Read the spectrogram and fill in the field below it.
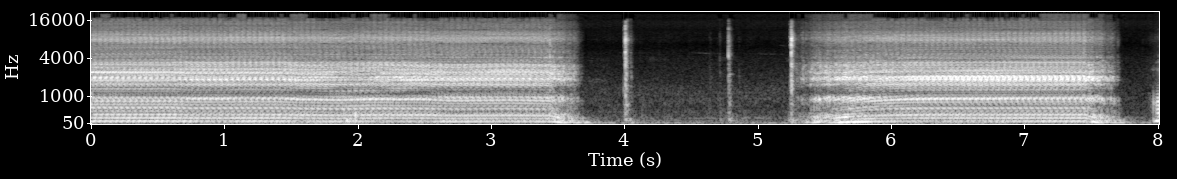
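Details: Car heater blower fan that had stopped switching on runs with a loud steady hum and whirring, fading as it stops and climbing on restart; worn fan rubbing its housing, worn at the bolt, caught before it holed the heater radiator.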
